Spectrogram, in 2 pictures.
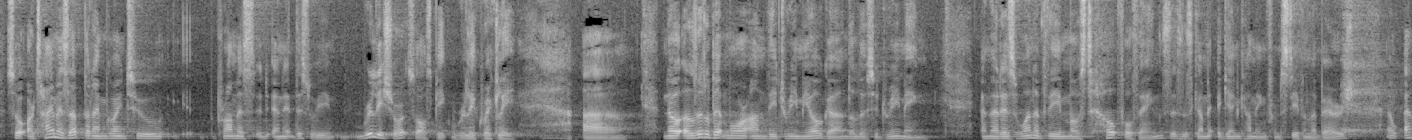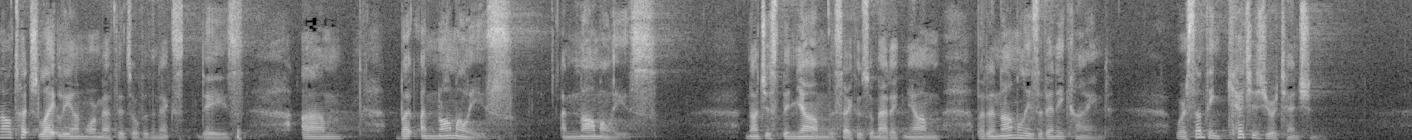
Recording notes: After the practice we had some great, fluid assorted Q&amp;A with answers from the crowd. After the practice we had some great, fluid assorted Q&A with answers from the crowd.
